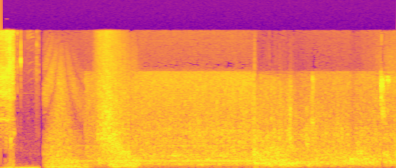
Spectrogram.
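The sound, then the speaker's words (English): A deep, heavy boom bursts out, followed by a long rumbling roll that slowly fades into a low, steady background rumble: an explosion early on a Saturday morning on Traverse Mountain in Draper, at the south end of the Salt Lake Valley, that shook homes. “Draper police are asking for your help investigating that explosion early Saturday morning on Traverse Mountain.”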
